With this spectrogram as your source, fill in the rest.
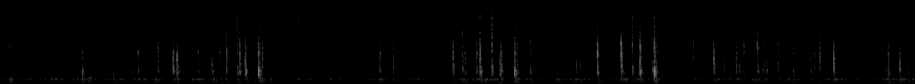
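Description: Fingertips type continuously on a retro plastic mechanical keyboard with round plastic keycaps. Quick, bright, clicky keystrokes come in irregular bursts with short pauses, each click dying away almost instantly over a faint steady hum.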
